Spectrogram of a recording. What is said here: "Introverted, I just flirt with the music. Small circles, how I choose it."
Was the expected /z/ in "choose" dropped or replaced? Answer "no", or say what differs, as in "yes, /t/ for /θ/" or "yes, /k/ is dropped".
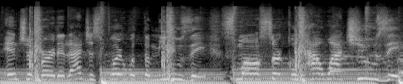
no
